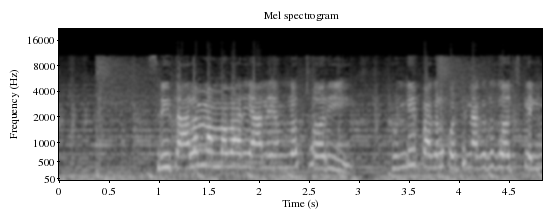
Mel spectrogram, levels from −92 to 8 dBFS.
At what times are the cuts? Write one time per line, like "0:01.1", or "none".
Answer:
0:01.0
